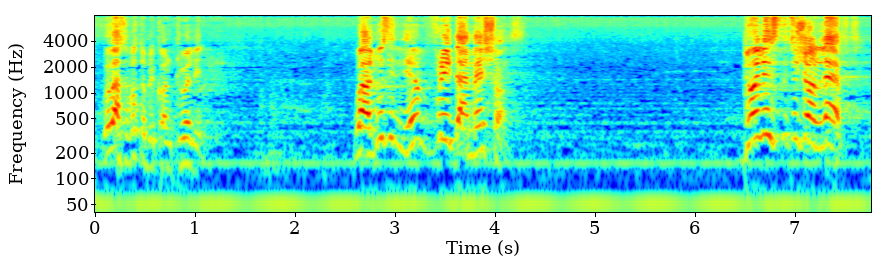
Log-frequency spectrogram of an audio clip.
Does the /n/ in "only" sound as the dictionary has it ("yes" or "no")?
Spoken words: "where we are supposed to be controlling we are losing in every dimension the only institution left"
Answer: no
